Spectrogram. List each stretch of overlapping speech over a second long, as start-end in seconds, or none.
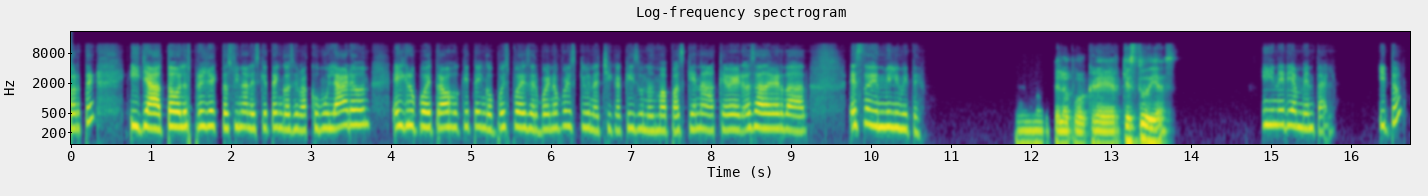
none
